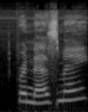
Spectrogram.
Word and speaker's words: Renesmee: Renesmee, Renesmee.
